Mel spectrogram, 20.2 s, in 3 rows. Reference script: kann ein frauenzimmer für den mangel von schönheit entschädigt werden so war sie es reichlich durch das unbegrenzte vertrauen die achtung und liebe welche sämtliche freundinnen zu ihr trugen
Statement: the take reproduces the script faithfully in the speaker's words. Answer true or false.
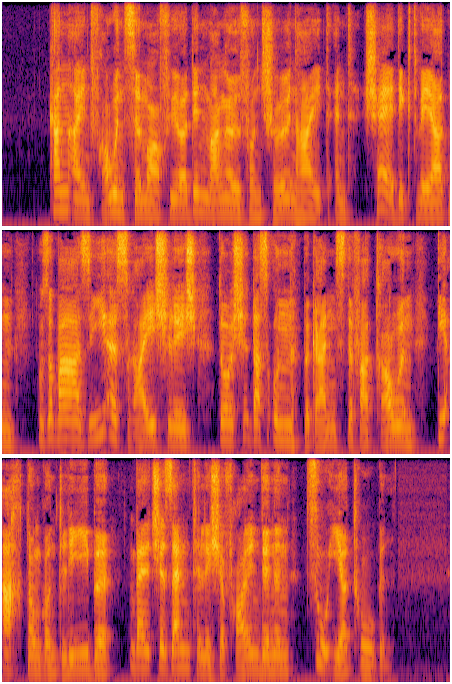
true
